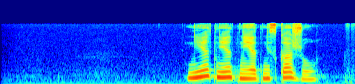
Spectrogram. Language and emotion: Russian, neutral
